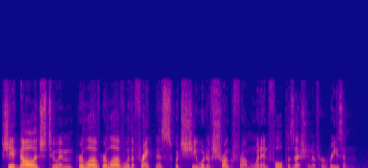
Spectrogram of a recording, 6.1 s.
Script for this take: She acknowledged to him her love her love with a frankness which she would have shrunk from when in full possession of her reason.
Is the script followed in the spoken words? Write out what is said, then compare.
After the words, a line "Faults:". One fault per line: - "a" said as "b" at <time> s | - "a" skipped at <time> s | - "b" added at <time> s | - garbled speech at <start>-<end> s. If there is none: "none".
She acknowledged to him her love her love with a frankness which she would have shrunk from when in full possession of her reason.
Faults:
none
